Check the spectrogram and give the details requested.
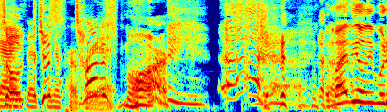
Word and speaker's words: Meagher: saying it's Thomas Meagher, not Meagher. Marr. No, he's not Thomas Marr. Not because if it's Meagher, it's just you can't say any words that are even close to anything. So you better just pronounce it right because it looks like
